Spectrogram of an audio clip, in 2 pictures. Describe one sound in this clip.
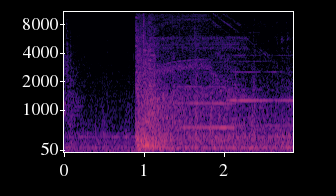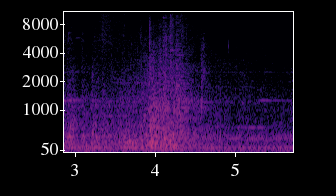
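A drawer slides open.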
